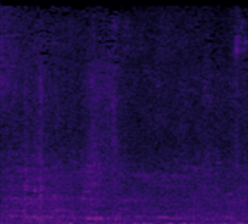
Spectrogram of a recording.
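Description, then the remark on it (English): A train on a line over the Seine rumbles steadily as it comes to a stop, a low, continuous mechanical drone with a faint brief squeal partway through, even in loudness. “The train stops.”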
